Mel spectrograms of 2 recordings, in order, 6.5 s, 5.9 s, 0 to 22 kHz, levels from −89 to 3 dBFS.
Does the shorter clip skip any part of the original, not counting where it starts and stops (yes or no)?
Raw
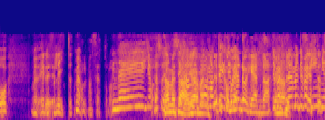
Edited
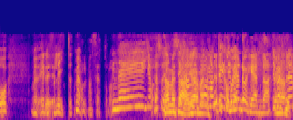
no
